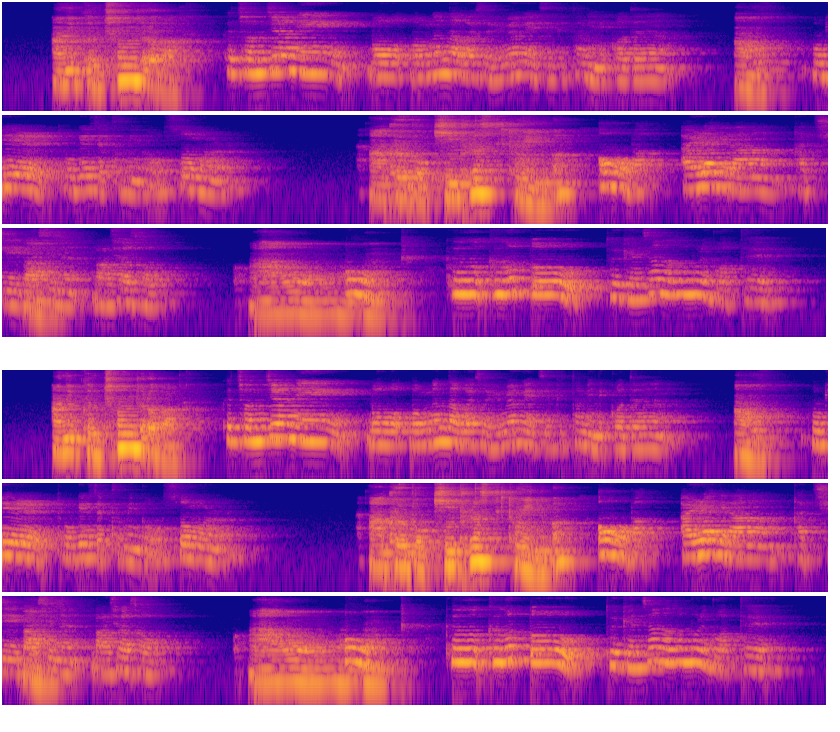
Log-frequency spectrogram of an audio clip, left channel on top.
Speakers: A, on the right; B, on the right.
A: 아니,
B: 그,
A: 그건 처음 들어봐.
B: 그 전지현이 먹, 먹는다고 해서 유명해진 비타민 있거든.
A: 어,
B: 오쏘- 독일, 독일 제품인 거, 오쏘물.
A: 아, 그 뭐, 긴 플라스틱 통에 있는 거?
B: 어, 막 알약이랑 같이 마시는,
A: 어,
B: 마셔서.
A: 아, 어, 어,
B: 어,
A: 어. 어.
B: 그, 그것도 되게 괜찮은 선물인 것 같아.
